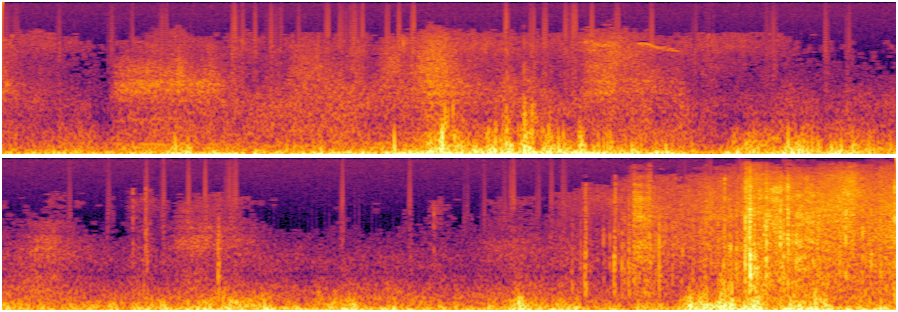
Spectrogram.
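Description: Wind gusts outdoors across an open snowfield.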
